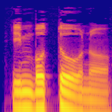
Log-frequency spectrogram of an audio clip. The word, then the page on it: imbottonare: italiana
